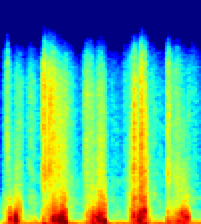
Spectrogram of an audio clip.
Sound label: Running, baseball; FOOT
